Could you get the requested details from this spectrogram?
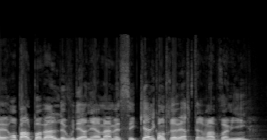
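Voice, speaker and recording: A man talks very fast at a fairly high pitch, his voice swinging very widely up and down, in a very clean recording with a silent background. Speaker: community radio host. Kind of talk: casual chat. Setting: studio.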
